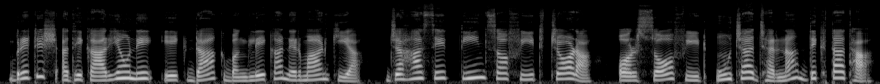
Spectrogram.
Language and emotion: Hindi, neutral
